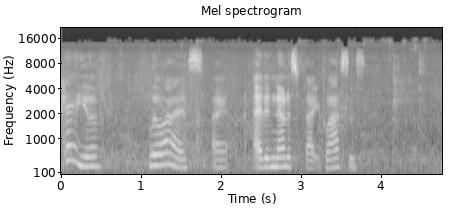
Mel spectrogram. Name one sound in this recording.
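A young woman speaks softly and warmly up close.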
